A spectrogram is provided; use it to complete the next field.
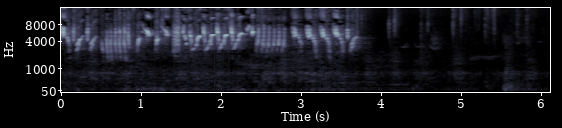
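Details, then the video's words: A European goldfinch sings a rapid, tinkling run of high twittering notes and liquid trills for nearly four seconds, then falls quiet. "Щегол Пение"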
